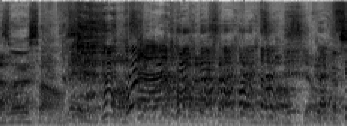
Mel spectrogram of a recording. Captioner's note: group laughs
